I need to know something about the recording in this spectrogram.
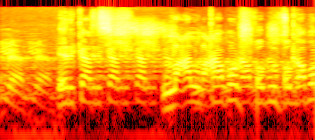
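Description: A man preaching loudly into a microphone, with a long hissing sound partway through his speech about a second in.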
